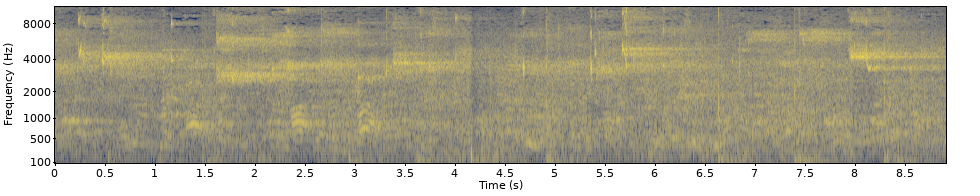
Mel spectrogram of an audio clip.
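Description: A basketball bounces on a hardwood floor.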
